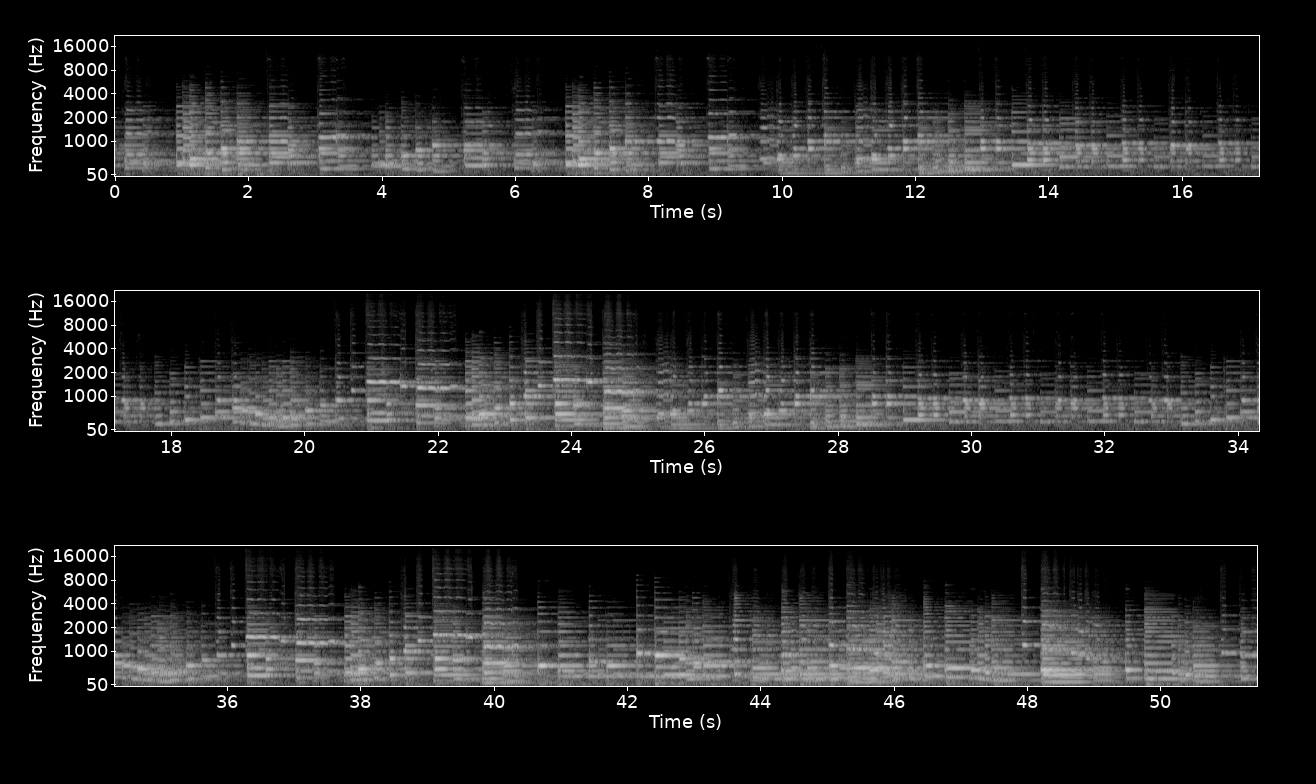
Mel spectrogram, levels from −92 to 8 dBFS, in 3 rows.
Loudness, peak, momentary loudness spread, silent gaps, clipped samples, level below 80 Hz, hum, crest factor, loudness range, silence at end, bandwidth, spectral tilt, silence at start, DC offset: -27 LUFS; -8 dBFS; 14 LU; none; under 0.1%; -58 dBFS; none; 20 dB; 9 LU; 0 s; 12.5 kHz; -7 dB/octave; 0 s; under 0.1%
